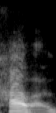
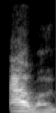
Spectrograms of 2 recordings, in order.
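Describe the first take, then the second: First: It has a pronounced h, standard style. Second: It has a dropped h, Cockney style.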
